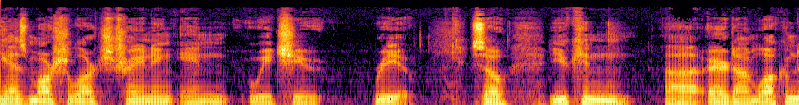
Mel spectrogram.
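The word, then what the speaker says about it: Uechi-ryū: You uttered it just the right way. Uichi Ryu, it's called Uichi Ryu, and Zdenko Domanchik.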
